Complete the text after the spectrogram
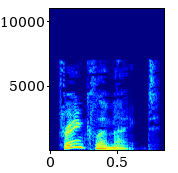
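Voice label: "franklinite", English, British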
